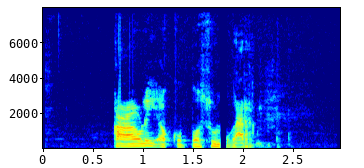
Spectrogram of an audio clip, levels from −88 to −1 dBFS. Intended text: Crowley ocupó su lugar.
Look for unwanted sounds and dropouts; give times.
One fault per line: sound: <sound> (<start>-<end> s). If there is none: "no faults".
sound: dropout (1.8-1.8 s)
